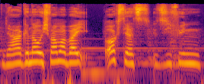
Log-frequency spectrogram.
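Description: A man's voice: sits high, fairly even intonation, moderate pace, a little mellow, faint music behind, lightly acted. A man playing a laid-back young friend who talks in slang, in a casual game role-play. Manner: slangy and chatty, says "fresh" and "Bro".

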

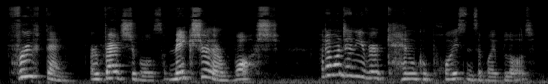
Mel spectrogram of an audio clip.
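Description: A woman voicing a defiant captive female elf captain who shouts and speaks with sarcasm. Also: on the high side, big pitch swings, brisk, breathy edge, full character voice.

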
